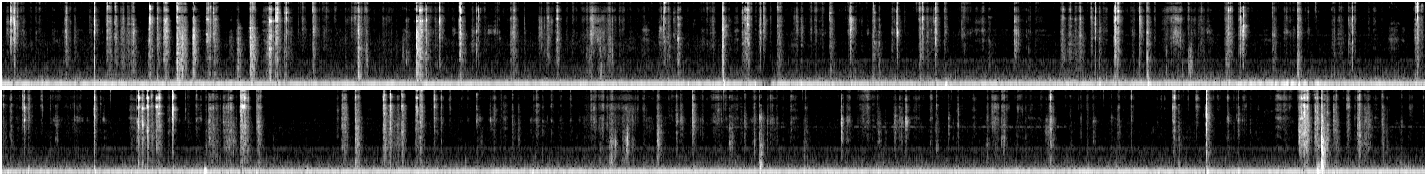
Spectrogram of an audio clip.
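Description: LEGO bricks clicking and clattering as hands press plastic pieces together and pick through loose parts on a table: irregular sharp clicks, with a few louder clusters about halfway and near the end. A steady low hum runs underneath.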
